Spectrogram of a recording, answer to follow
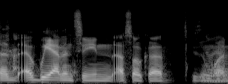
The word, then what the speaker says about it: Ahsoka: Ashoka season 2 also coming back. Ahsoka. What Ashoka? Ahsoka. You're saying The H? The H is the H is silent.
